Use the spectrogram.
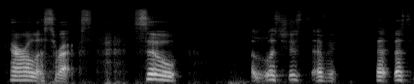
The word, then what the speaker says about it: Carolus Rex: cover and it is say it wrong Carol Rex I'm like is it is it what it looks like carus Rex carolus Rex so let's just that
